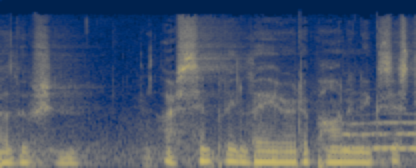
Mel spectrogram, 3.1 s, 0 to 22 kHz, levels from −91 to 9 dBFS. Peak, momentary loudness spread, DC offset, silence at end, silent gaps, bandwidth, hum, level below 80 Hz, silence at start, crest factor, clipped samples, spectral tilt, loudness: -4 dBFS; 10 LU; under 0.1%; 0 s; none; 16 kHz; none; -36 dBFS; 0 s; 16 dB; under 0.1%; -4.5 dB/octave; -19 LUFS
